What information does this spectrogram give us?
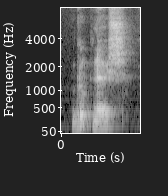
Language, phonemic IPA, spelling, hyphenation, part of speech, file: Dutch, /ˈblut.nøːs/, bloedneus, bloed‧neus, noun, Nl-bloedneus.ogg
- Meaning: a nosebleed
